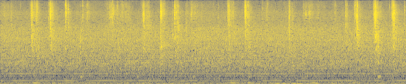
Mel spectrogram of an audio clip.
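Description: A tarot deck shuffled by hand: soft, irregular flicks and slides of cards, several a second, over a faint steady hum.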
